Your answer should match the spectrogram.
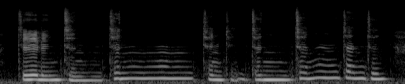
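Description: A young woman humming a tune in a string of short held notes with brief breaks between them.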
